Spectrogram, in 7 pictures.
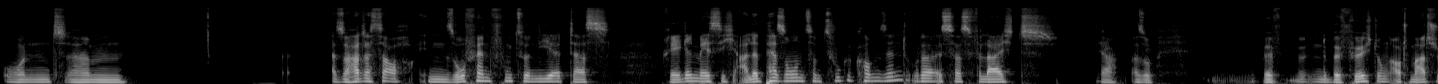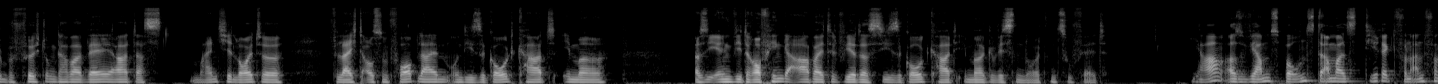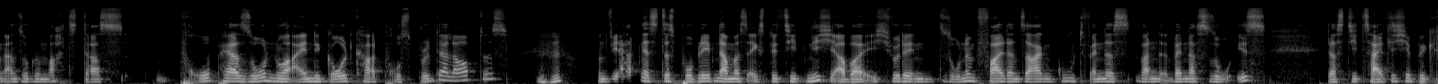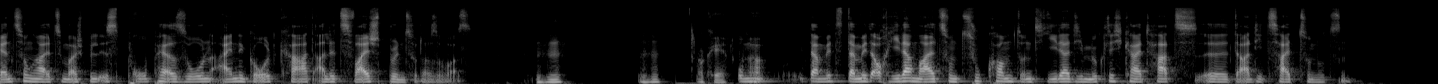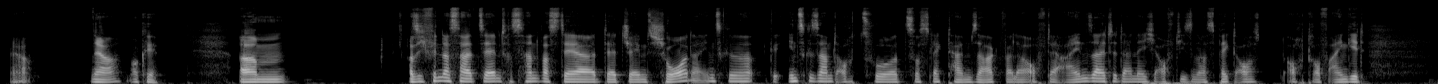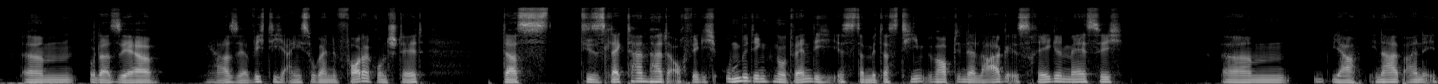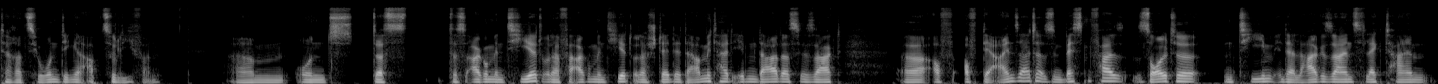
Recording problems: none

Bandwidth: 14.5 kHz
